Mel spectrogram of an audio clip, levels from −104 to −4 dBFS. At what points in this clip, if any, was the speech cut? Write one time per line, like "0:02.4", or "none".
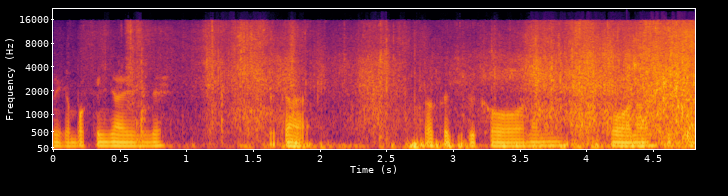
none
